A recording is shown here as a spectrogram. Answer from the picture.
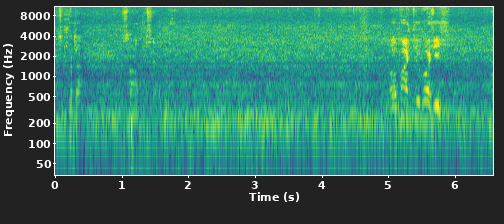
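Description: Steady outdoor background noise with a low hum, a sharp click about a second in, and a person's voice briefly near the end.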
